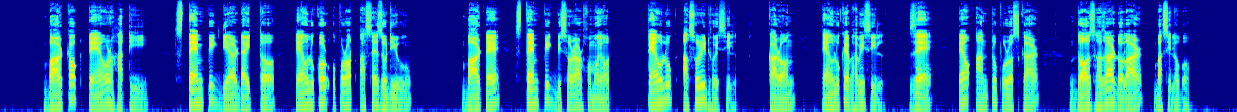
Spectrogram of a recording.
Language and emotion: Assamese, neutral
